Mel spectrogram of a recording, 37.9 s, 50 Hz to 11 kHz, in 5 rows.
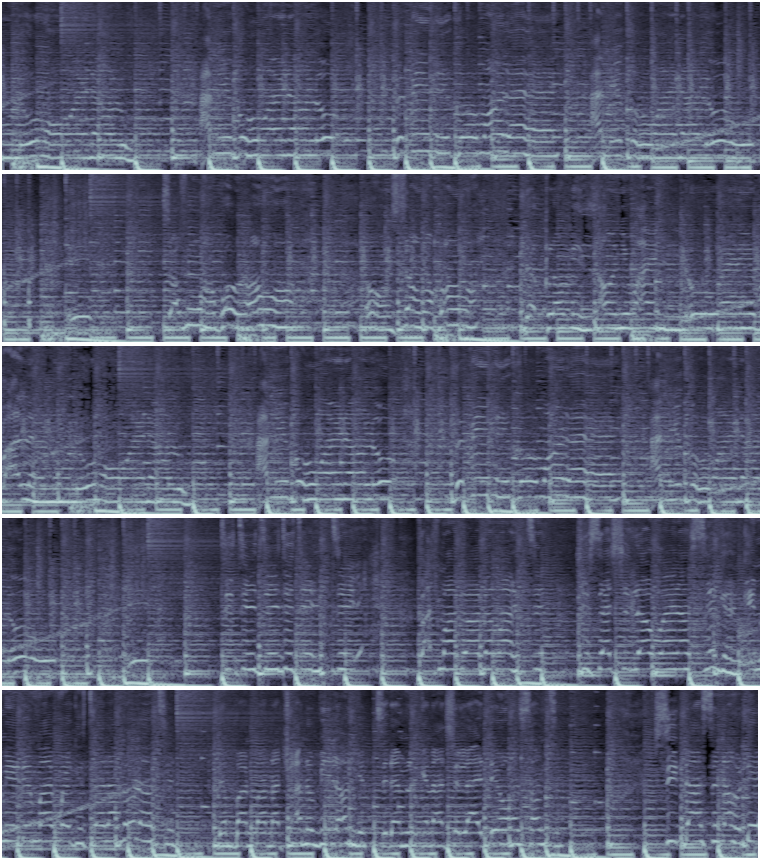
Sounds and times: Music: 0:00.0 - 0:37.8.

